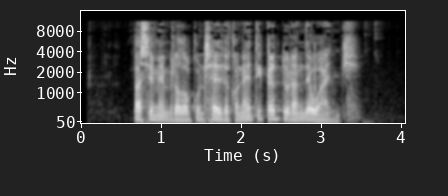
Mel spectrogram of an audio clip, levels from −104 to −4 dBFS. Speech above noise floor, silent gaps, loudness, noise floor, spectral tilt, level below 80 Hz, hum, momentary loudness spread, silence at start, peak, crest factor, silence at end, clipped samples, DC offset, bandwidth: 53 dB; none; -19 LUFS; -73 dBFS; -3 dB/octave; -50 dBFS; none; 10 LU; 0.65 s; -2 dBFS; 20 dB; 0.6 s; under 0.1%; under 0.1%; 11.5 kHz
